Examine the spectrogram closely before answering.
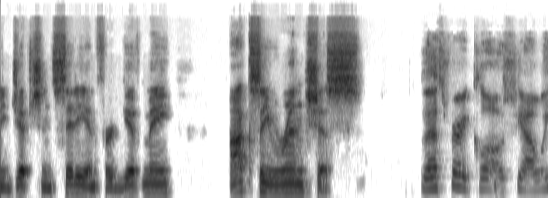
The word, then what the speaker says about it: Oxyrhynchus: And forgive me, Oxyrhynchus. That's very close. Yeah, we usually pronounce it Oxyrhynchus.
